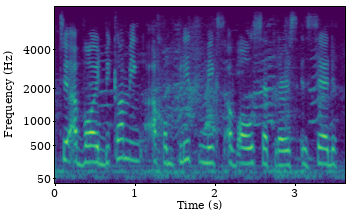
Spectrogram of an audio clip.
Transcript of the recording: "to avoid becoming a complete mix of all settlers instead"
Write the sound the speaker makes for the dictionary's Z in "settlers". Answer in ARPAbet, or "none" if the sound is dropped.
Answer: S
